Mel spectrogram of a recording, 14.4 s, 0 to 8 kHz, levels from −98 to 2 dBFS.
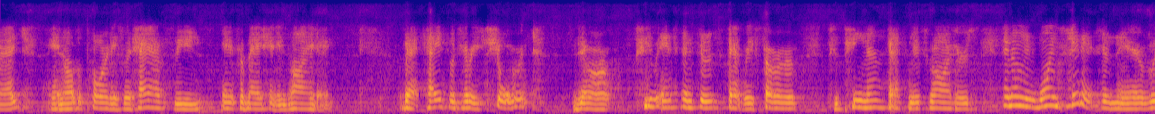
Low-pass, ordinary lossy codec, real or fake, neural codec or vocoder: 7.2 kHz; Opus, 32 kbps; fake; codec, 24 kHz, 1 kbps, SNAC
